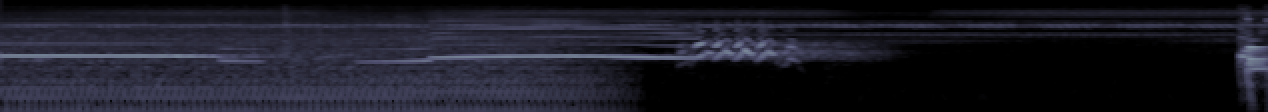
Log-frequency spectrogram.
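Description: A held, siren-like electronic tone that slides in pitch, dipping and rising a couple of times over a low hum, then breaks into a short warbling flutter about three and a half seconds in before fading to faint high tones.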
